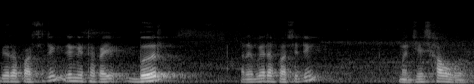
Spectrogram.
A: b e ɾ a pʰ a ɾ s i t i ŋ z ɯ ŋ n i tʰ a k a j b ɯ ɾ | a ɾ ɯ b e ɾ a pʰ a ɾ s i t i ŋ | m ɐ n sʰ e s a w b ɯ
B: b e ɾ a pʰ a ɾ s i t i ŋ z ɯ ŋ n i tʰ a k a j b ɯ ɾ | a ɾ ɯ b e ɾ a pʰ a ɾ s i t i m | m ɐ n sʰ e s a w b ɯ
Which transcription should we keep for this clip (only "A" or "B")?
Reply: A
